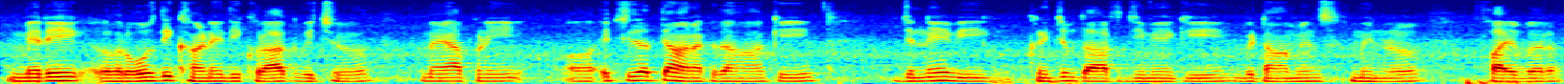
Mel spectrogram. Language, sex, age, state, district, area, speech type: Punjabi, male, 18-30, Punjab, Mohali, rural, spontaneous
